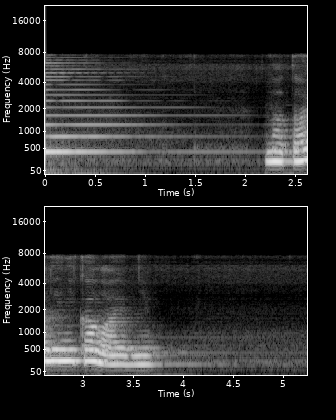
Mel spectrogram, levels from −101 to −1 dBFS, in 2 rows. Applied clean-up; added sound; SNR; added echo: neural separator model SepFormer DNS4.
